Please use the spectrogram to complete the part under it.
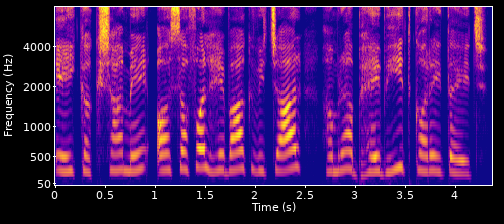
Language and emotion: Maithili, fearful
